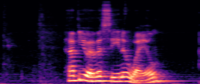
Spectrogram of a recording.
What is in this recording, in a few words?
"whale", English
